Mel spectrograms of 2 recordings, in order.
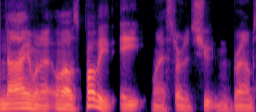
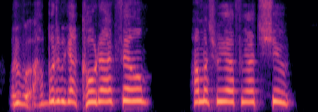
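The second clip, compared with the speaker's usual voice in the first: higher put-on little kid voice, shouting; 3 dB louder than usual. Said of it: "That's his little kid just yelling".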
